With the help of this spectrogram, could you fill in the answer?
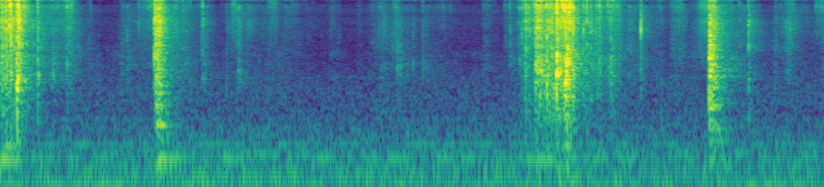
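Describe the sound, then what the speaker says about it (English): Tarot cards being shuffled, several quick crisp riffling bursts spaced apart, soft and close in a quiet room. "Last shuffle right here, baby."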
